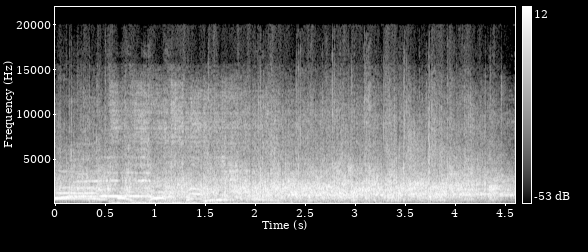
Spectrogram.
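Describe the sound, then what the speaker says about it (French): An audience bursts into loud, sustained applause for guests, a full crowd clapping with a few whistles and voices rising over it. "On va applaudir pour nos invités."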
